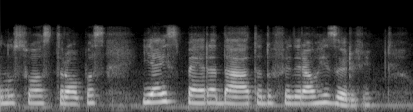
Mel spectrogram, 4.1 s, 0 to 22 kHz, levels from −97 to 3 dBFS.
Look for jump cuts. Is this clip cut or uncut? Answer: uncut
